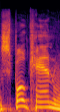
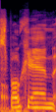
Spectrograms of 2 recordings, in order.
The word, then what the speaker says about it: Spokane: Uh 1910, the first Father's Day celebrated in Spokane, Washington. Why they pronounce it Spokane, I don't know.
